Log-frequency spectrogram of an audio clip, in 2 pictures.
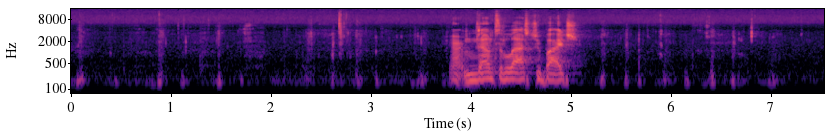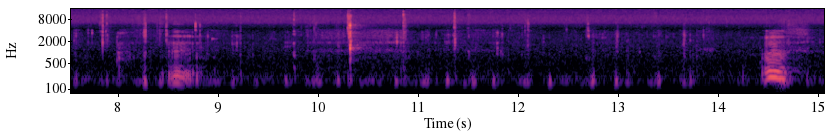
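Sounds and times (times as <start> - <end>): person chewing with mouth clicks: 0.0 - 3.8, 5.2 - 14.0
person humming mmm: 7.9 - 12.2, 14.4 - 15.0.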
